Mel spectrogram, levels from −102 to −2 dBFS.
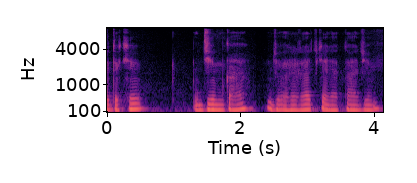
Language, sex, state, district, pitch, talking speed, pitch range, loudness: Hindi, male, Bihar, Muzaffarpur, 135 Hz, 175 wpm, 130-150 Hz, -39 LUFS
